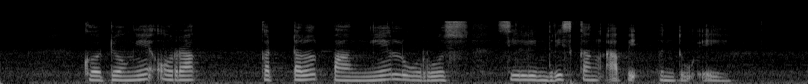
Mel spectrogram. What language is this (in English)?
Javanese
